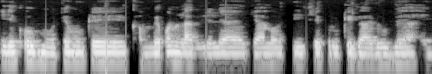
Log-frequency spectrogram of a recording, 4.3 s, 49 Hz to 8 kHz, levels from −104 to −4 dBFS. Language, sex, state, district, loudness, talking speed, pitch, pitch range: Marathi, male, Maharashtra, Nagpur, -20 LUFS, 180 wpm, 105 Hz, 105-110 Hz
